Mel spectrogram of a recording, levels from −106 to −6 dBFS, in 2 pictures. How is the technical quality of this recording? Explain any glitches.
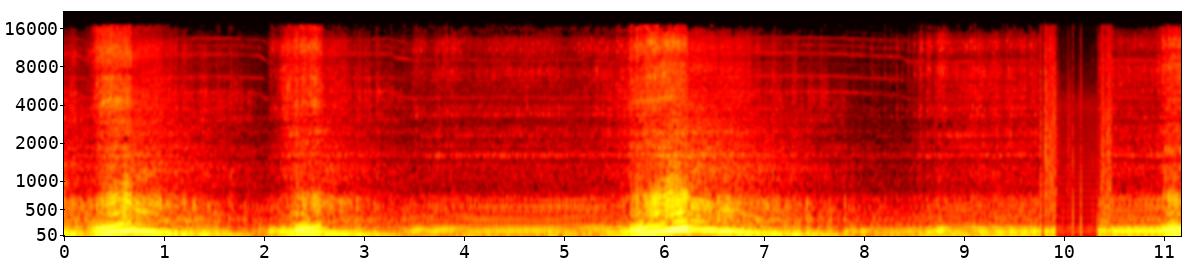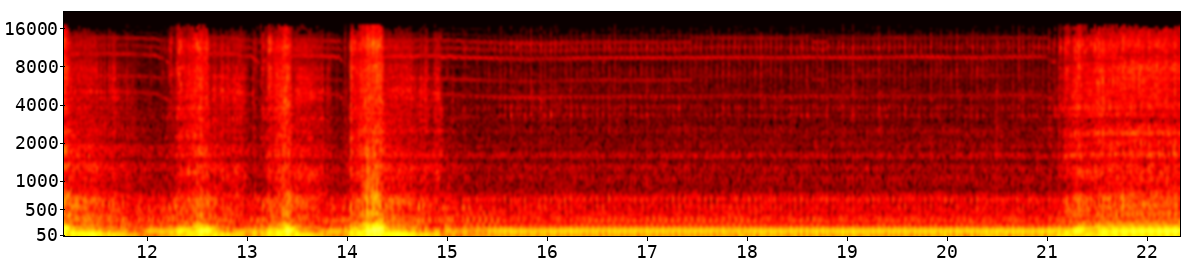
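One glitch stands out. From 9.77 to 10.48 s, an intermittent contact opens the signal path for about 0.4 s, cutting the audio with crackle at both edges of the dropout.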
